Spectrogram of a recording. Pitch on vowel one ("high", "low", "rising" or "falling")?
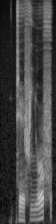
low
